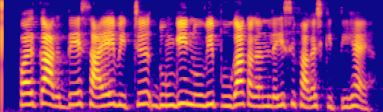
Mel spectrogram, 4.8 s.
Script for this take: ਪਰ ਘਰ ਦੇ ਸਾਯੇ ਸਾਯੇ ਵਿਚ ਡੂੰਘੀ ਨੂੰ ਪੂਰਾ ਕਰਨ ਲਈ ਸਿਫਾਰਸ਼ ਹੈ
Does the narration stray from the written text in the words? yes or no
yes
